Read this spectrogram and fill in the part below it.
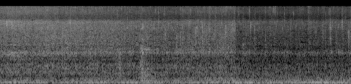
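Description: Ground spice paste with garlic frying in hot oil for udad ghuta, a dense, steady close sizzle with faint stirring scrapes and no voices.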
